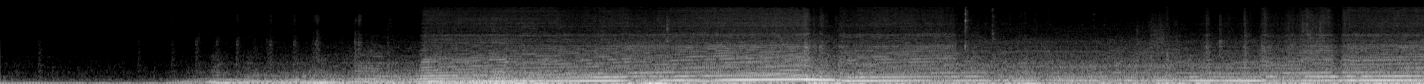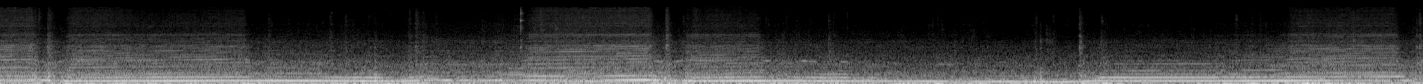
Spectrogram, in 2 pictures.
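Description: Car engine under way on a winding road, heard from inside the car. It is quieter at first and grows louder about two seconds in. The revs hold steady for stretches, then drop and jump several times with gear changes.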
